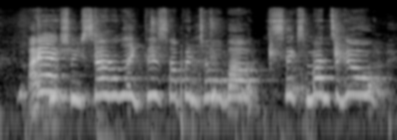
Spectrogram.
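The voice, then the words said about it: Obnoxiously high-pitched voice. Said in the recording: “obnoxiously high voice”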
